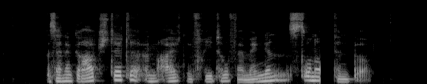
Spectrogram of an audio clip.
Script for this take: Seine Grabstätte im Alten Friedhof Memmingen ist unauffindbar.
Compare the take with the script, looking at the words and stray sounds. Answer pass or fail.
fail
